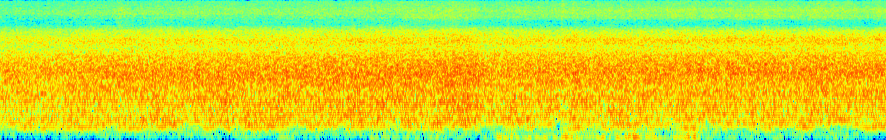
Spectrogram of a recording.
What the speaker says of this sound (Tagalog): Hangin at ulan.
